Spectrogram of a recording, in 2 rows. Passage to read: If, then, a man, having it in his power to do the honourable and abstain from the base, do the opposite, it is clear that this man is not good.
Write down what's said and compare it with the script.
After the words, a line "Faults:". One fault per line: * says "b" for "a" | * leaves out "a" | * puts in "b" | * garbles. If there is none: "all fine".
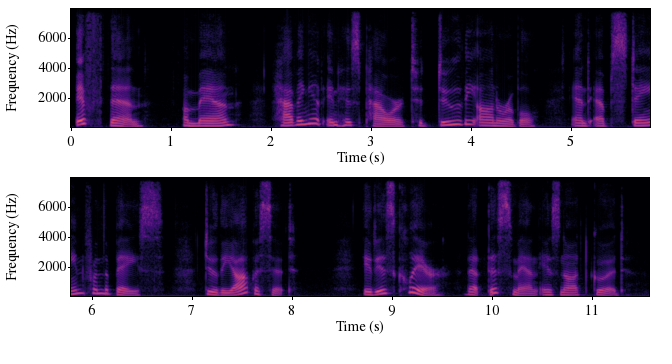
If, then, a man, having it in his power to do the honourable and abstain from the base, do the opposite, it is clear that this man is not good.
Faults:
all fine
